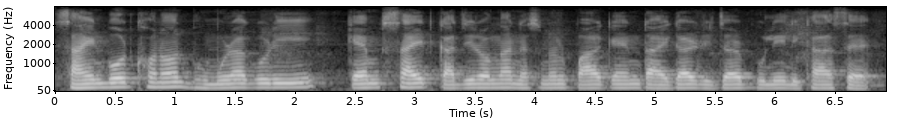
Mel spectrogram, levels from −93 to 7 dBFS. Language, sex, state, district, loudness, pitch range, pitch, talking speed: Assamese, male, Assam, Sonitpur, -19 LUFS, 125-145 Hz, 135 Hz, 120 wpm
